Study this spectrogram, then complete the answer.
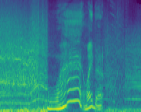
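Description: A racing car crashes into a wall with a heavy thud.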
